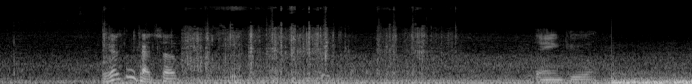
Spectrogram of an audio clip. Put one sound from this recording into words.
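A young man speaks briefly up close.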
